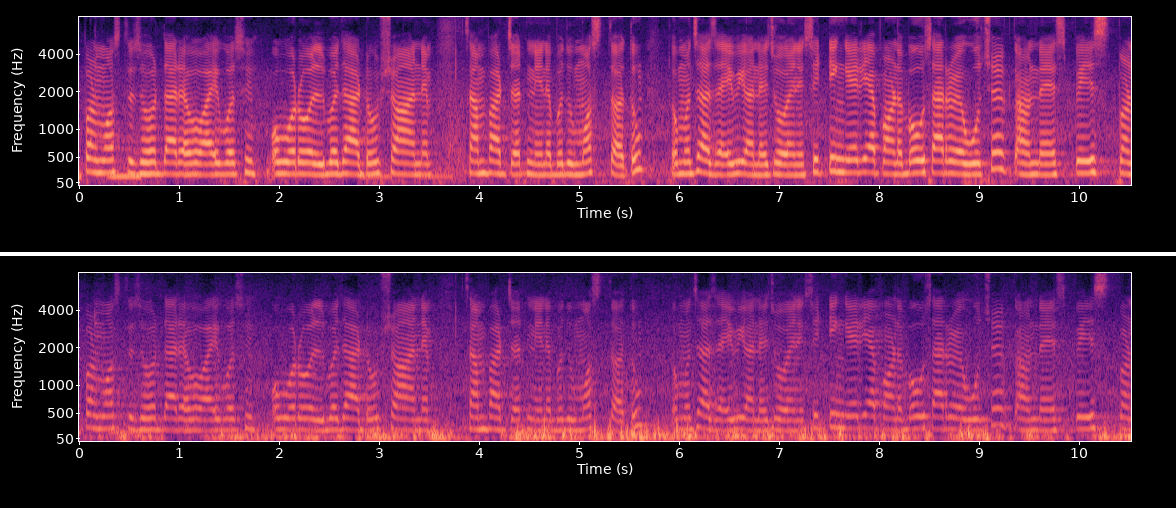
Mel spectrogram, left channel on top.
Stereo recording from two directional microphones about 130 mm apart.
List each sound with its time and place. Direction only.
0.0 s speech: 35° left (ahead or behind)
